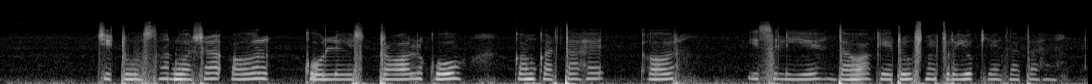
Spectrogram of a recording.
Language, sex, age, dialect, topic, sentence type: Hindi, female, 18-24, Kanauji Braj Bhasha, agriculture, statement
